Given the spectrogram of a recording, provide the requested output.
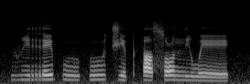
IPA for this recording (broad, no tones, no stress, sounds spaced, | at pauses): v i r e p u | u t͡ʃ e pʰ e sˤ u n i w e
